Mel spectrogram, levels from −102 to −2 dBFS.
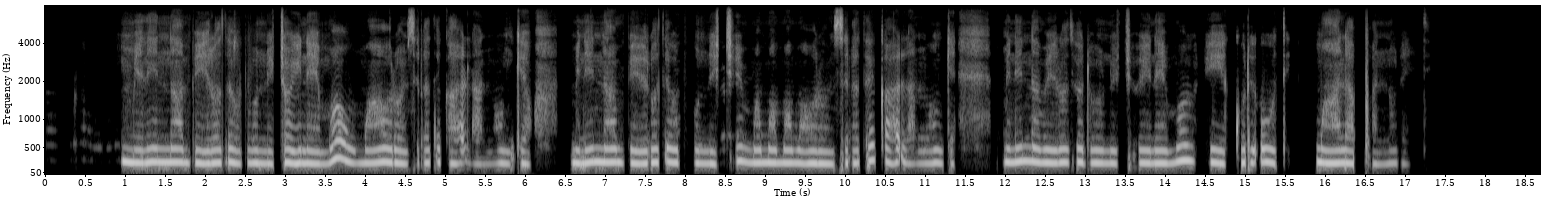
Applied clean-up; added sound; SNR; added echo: none; none; none; none.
